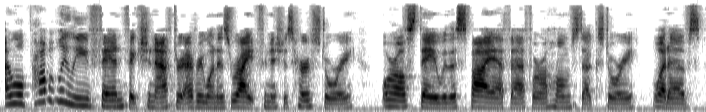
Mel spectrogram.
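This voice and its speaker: A woman's voice: lowish voice, lively intonation, brisk. Woman giving a dramatic story reading. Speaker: host reading fan fiction aloud. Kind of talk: dramatic reading of comic fan fiction.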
